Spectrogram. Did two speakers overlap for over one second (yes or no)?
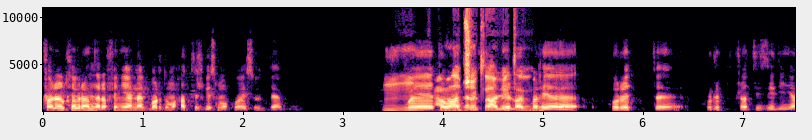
yes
